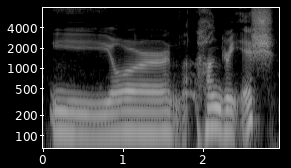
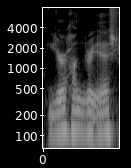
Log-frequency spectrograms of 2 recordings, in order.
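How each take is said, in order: First: "hungry-ish" dragged out very slowly; stretched ish. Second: Said in the usual way. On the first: Shown as a demonstration. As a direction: drawl the whole "You're not hungry-ish". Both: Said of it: "Emphasis on the ish".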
